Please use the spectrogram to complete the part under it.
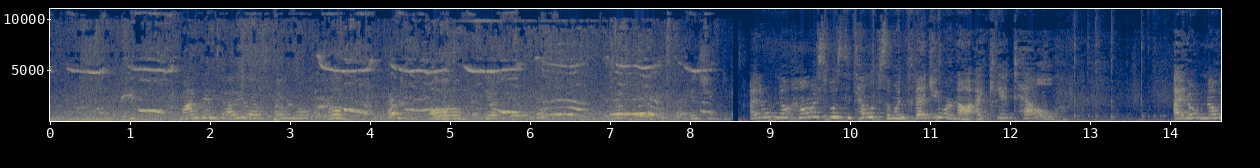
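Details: Pet dog shown in a funny dog compilation gives whining, whimpering cries: wavering, curved tones that rise and fall in quick runs, some drawn out toward a howl, with a human voice talking over and between the cries.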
